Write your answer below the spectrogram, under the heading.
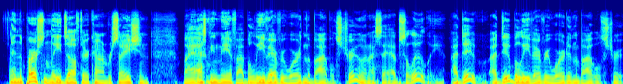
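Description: A man with a Southern US accent talks very fast at a fairly low pitch on a very clean recording with a silent background. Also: ordinary pitch variation. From US South, Mississippi Gulf Coast. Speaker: Episcopal clergy. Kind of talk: casual chat.

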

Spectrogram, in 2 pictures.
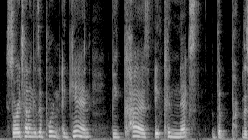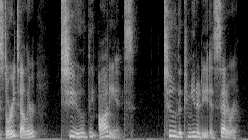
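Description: A woman's plain, everyday voice with an American accent, fairly high in pitch, at a moderate pace with ordinary pitch variation, on a very clean recording with a silent background. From Los Angeles (Compton), California. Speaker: author and writing podcast host. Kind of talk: solo podcast monologue. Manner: casual, conversational.

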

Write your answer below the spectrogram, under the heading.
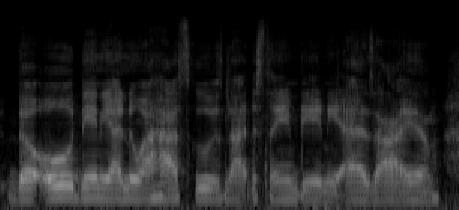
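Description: An ordinary speaking voice from a woman with an American accent, fairly low in pitch and fairly quick in pace, on a very clean recording with a silent background. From Virginia (Portsmouth, Hampton Roads). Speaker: rapper. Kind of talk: casual interview.

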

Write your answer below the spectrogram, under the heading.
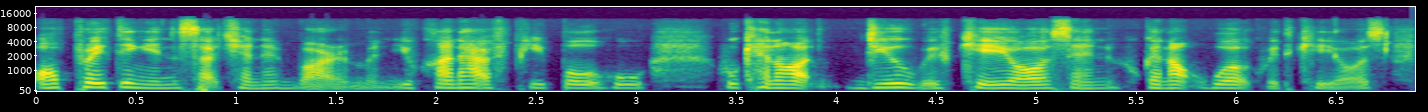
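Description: A woman speaks with vocal fry at a fairly low pitch and fairly even intonation. The sound is dry and close with no echo, over a quiet background. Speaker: retired police commander, CEO. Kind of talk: panel discussion. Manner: hesitant, repeats words.

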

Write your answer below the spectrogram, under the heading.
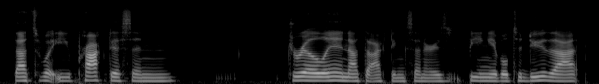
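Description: A woman talks at a fairly slow pace with a fairly low pitch and a plain, everyday voice. The recording is very clean, with a silent background. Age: 20s. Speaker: audiobook narrator and actress. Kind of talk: casual interview chat. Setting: studio.

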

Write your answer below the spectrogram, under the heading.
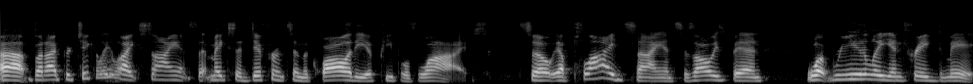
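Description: With an American accent, a woman speaks in a normal speaking voice at a moderate pace, with medium pitch and ordinary pitch variation. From Oklahoma, Tulsa. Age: 50s. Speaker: pharmacist. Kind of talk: interview.

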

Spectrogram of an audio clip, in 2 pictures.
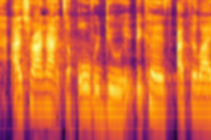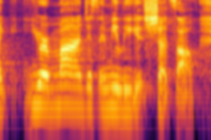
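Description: A woman talks at a moderate pace in a medium pitch. It is an ordinary speaking voice. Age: 20s. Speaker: podcast host and call center salesperson. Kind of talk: solo podcast monologue.

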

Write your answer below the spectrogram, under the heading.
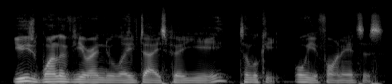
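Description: A man with an Australian accent speaks at a fairly low pitch in a very clean recording with a silent background. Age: 40s. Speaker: podcast host. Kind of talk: casual chat.

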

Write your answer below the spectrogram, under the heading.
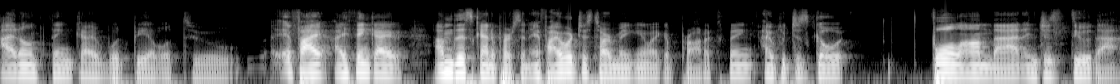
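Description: Speaking in a Spanish accent, a man uses a fairly low pitch with ordinary pitch variation. His pace is fairly quick. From Mexico, Ciudad Juarez. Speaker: artist. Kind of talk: interview.

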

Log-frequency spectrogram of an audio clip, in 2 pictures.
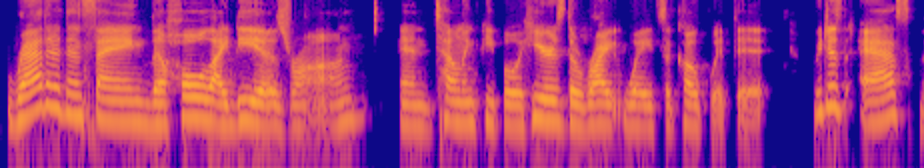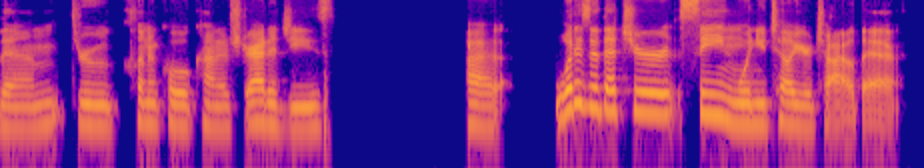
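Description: A woman speaks in a plain, everyday voice at a medium pitch and fairly slow pace, with lively intonation and a dry, close sound with no echo. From Detroit, US Midwest. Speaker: psychologist and professor. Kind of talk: interview.

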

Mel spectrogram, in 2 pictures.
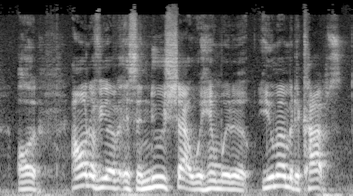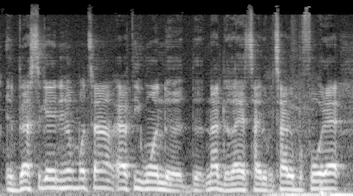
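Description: A very fast man's voice, fairly high in pitch, with ordinary pitch variation and noticeable background noise. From Barbados. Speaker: podcast co-host. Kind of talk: casual chat.

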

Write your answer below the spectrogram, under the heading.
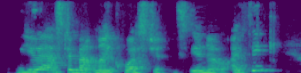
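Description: A woman with a Midwestern American accent speaks in a somewhat breathy voice. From US Midwest, Champaign, Illinois. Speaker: author and evangelist. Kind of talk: interview.

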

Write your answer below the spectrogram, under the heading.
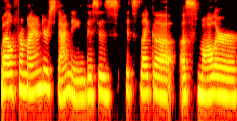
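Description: In a Hawaiian accent, a woman speaks at a very slow pace with a medium pitch and fairly even intonation. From Hawaii, Oahu. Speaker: Hawaiian language teacher. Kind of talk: interview.

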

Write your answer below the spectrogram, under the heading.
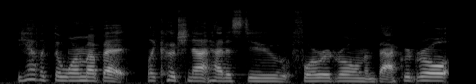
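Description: A woman with a Texan accent speaks at a moderate pace. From Texas. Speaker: guest. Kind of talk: casual chat.

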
